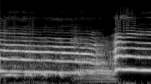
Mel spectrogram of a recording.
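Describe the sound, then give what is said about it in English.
A squeezed rubber chicken toy lets out a long, loud, nasal scream with a strained, wavering pitch, then jumps sharply higher near the end before cutting off. “This will teach you. The shouting chicken!”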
